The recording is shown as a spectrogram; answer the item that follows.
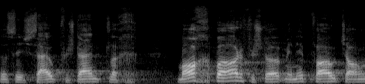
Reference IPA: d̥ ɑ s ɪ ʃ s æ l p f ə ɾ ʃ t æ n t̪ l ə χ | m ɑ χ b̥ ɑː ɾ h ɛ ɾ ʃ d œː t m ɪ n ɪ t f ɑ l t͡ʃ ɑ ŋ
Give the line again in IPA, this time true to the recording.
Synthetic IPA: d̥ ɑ s ɪ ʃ s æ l p f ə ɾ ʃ t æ n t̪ l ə χ | m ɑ χ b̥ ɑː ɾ f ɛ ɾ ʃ t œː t m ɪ n ɪ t f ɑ l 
